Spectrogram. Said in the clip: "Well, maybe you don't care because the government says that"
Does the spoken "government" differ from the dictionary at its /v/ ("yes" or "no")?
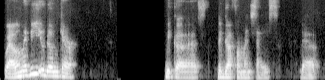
yes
